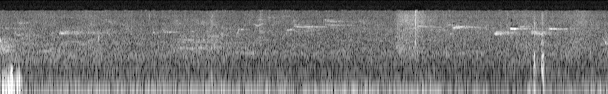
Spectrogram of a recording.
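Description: Woodland birdsong: several small birds giving short, high chirps and whistles over a low steady rumble. A thud right at the start and a sharp click about five seconds in.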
